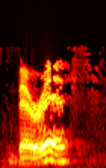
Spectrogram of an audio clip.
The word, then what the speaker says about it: berith: It's berith, if I'm pronouncing it right, B-E-R-I-T-H, and that's Hebrew. The other word is a Greek word, and it's diatheke, D-I-A-T-H-E-K-E.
